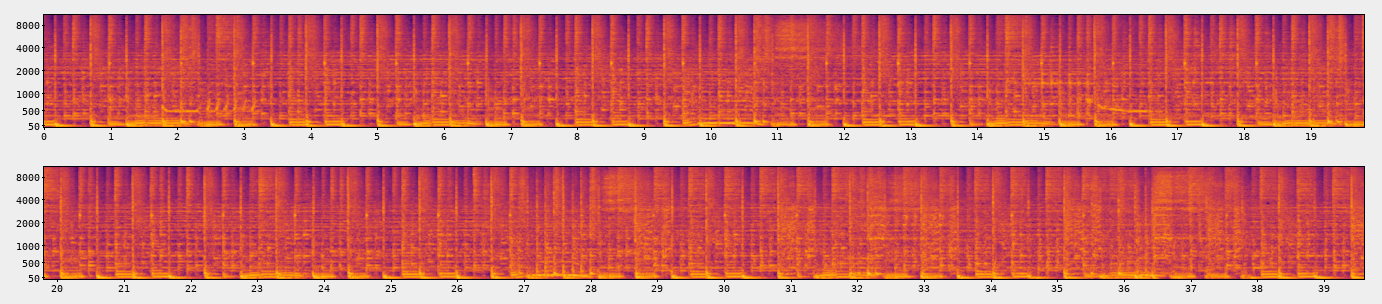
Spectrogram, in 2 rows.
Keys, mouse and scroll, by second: 2.5 click, 3.9-4.4 scroll down 1, 4.4-5.7 scroll up 1, 5.7 shift+s, 6.7 shift+s, 7.8 shift+s, 8.5 shift+s, 8.9-9.4 scroll down 2, 9.4-10.0 scroll up 4, 10.0-10.4 shift+scroll down 2, 11.1 shift+a, 17.5-17.9 scroll down 3, 17.9-18.8 scroll up 2, 18.8 g, 22.0 s, 29.0 scroll up 1, 29.2-30.1 scroll down 4, 30.1 s, 32.9 g, 36.5-37.2 scroll up 4, 37.2-38.3 middle drag, 38.3 click, 39.4 ctrl+a.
